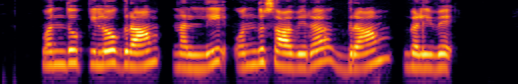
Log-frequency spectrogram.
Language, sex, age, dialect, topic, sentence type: Kannada, female, 18-24, Central, agriculture, statement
